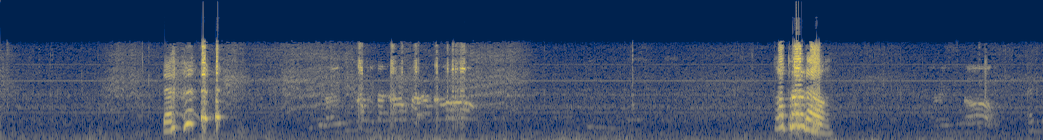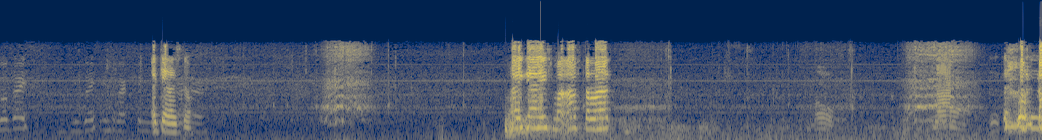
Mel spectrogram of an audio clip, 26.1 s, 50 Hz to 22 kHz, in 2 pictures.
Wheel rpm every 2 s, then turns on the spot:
0, 0, 0, 0, 0, 0, 0, 0, 10, 0, 10, 20, 40.
22-24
